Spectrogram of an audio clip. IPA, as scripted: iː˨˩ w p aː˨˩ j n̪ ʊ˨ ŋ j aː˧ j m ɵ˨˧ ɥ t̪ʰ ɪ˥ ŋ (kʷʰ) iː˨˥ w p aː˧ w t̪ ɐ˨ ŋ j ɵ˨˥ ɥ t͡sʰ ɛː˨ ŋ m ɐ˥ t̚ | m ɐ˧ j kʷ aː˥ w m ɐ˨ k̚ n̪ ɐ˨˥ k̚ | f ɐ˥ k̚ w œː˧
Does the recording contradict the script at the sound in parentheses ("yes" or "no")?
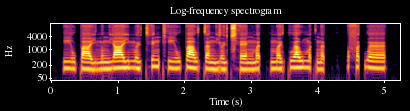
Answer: yes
